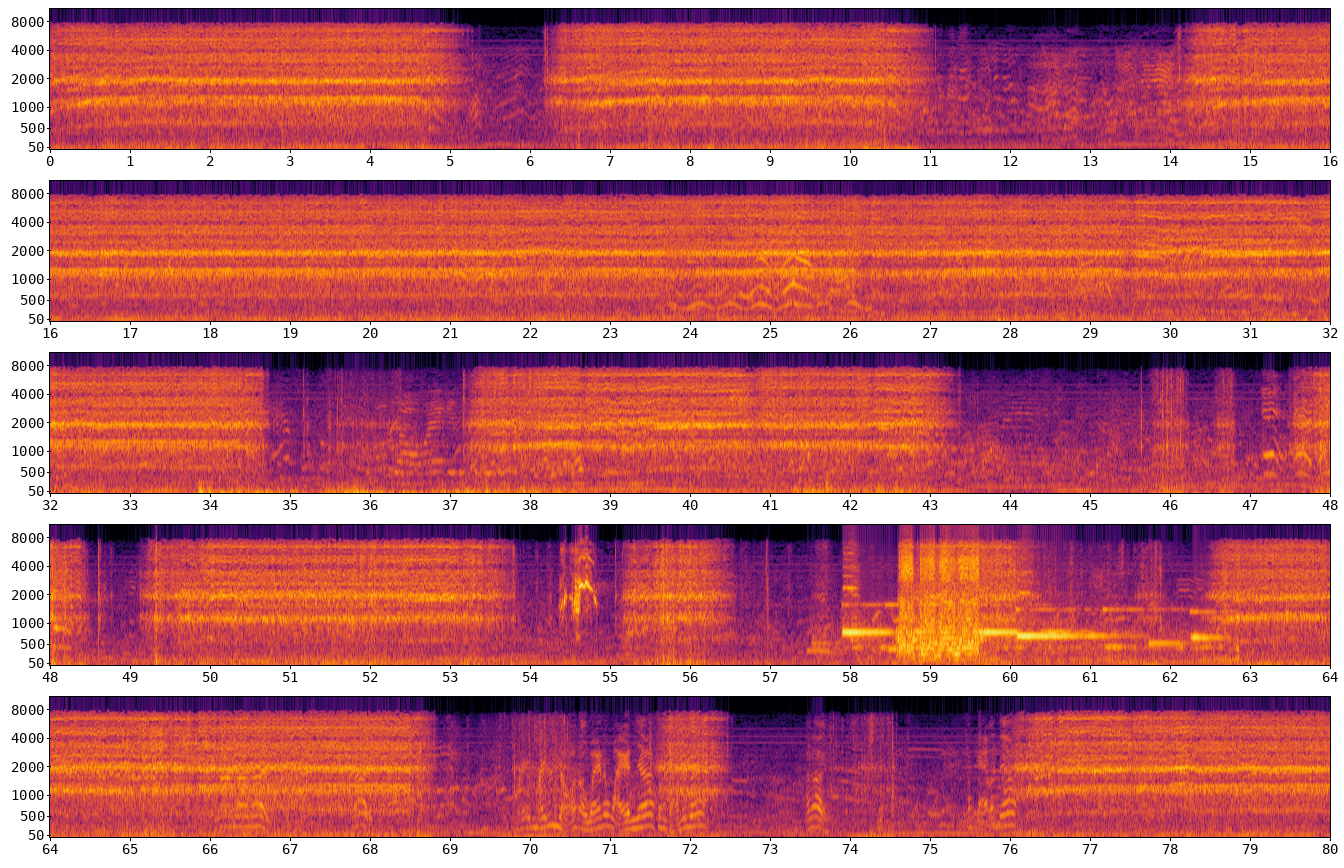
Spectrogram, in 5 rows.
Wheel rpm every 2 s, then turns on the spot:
140, 160, 60, 130, 160, 50, 0, 120, 160, 160, 160, 160, 160, 160, 160, 160, 160, 50, 40, 160, 160, 90, 0, 10, 50, 160, 110, 40, 20, 80, 20, 110, 160, 160, 60, 20, 20, 10, 140, 160.
34-36 60-62 68-70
